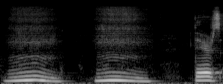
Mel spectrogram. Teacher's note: So V is a voiced sound, v, v. I'm using my vocal cords to make this sound.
